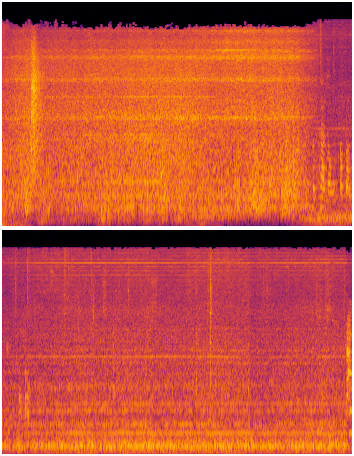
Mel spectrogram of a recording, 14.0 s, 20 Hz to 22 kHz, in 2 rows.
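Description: Hissing road-vehicle cabin noise with faint voices. About six seconds in, this cuts to the steady low hum of an Airbus A320's cabin, with a steady tone above it, as the airliner taxis.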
